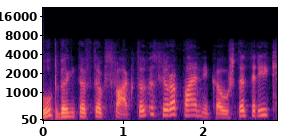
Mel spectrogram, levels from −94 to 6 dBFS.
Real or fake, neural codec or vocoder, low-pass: fake; codec, 16 kHz in and 24 kHz out, 0.6 kbps, FocalCodec, streaming, 4096 codes; 7.2 kHz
